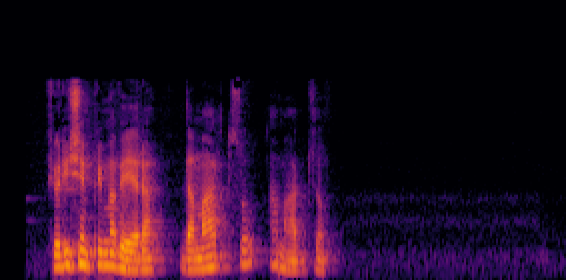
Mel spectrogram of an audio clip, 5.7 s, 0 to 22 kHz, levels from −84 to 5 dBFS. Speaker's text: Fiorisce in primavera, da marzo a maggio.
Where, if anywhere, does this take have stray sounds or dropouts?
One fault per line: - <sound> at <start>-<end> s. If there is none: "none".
none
